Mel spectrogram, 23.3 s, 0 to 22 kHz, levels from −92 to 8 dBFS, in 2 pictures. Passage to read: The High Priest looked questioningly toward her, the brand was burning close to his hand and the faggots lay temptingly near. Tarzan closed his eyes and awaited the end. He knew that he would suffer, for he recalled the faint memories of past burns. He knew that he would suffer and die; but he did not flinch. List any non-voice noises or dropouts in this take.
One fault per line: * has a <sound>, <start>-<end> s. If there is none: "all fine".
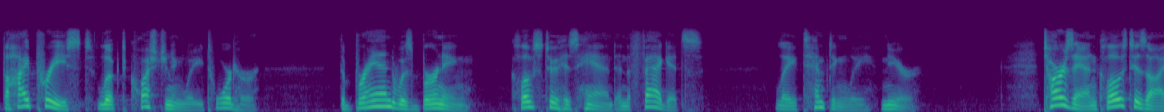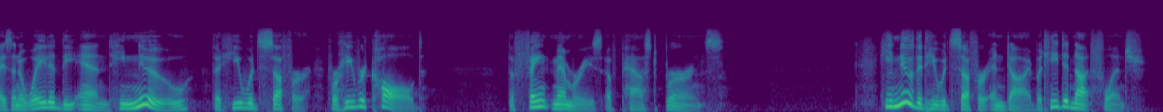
all fine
